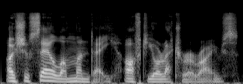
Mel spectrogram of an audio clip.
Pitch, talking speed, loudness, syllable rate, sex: 130 Hz, 220 wpm, -19 LUFS, 6.2 syllables/s, male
